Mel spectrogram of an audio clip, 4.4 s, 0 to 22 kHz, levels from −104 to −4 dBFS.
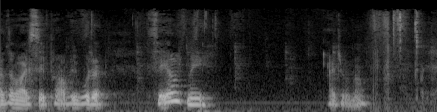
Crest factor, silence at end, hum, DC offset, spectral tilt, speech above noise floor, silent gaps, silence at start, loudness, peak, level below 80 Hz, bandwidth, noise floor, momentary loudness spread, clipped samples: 18 dB; 0 s; none; under 0.1%; -5.5 dB/octave; 32 dB; none; 0 s; -42 LUFS; -26 dBFS; -74 dBFS; 16.5 kHz; -73 dBFS; 14 LU; under 0.1%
